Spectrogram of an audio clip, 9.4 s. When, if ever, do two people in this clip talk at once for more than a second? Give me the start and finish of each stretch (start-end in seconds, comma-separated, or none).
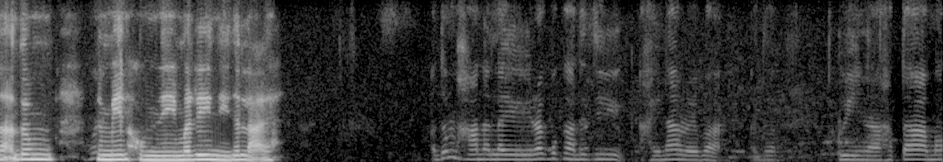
none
